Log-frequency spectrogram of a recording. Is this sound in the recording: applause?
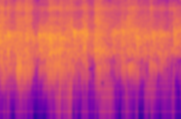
yes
